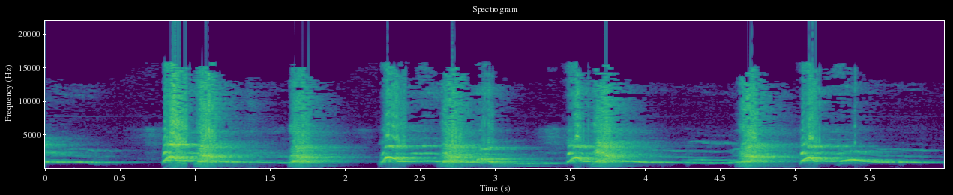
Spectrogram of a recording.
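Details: Several Chihuahuas of one family howling together, long quavering howls sliding downward between bursts of high yelps, the chorus pausing briefly then starting again roughly every second and a half.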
